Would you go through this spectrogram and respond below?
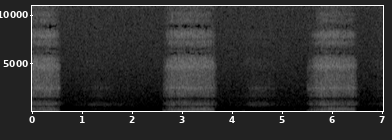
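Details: Snoring, ordinary: three loud, rough snores about 3 seconds apart (roughly 20 a minute) with quieter breathing between.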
